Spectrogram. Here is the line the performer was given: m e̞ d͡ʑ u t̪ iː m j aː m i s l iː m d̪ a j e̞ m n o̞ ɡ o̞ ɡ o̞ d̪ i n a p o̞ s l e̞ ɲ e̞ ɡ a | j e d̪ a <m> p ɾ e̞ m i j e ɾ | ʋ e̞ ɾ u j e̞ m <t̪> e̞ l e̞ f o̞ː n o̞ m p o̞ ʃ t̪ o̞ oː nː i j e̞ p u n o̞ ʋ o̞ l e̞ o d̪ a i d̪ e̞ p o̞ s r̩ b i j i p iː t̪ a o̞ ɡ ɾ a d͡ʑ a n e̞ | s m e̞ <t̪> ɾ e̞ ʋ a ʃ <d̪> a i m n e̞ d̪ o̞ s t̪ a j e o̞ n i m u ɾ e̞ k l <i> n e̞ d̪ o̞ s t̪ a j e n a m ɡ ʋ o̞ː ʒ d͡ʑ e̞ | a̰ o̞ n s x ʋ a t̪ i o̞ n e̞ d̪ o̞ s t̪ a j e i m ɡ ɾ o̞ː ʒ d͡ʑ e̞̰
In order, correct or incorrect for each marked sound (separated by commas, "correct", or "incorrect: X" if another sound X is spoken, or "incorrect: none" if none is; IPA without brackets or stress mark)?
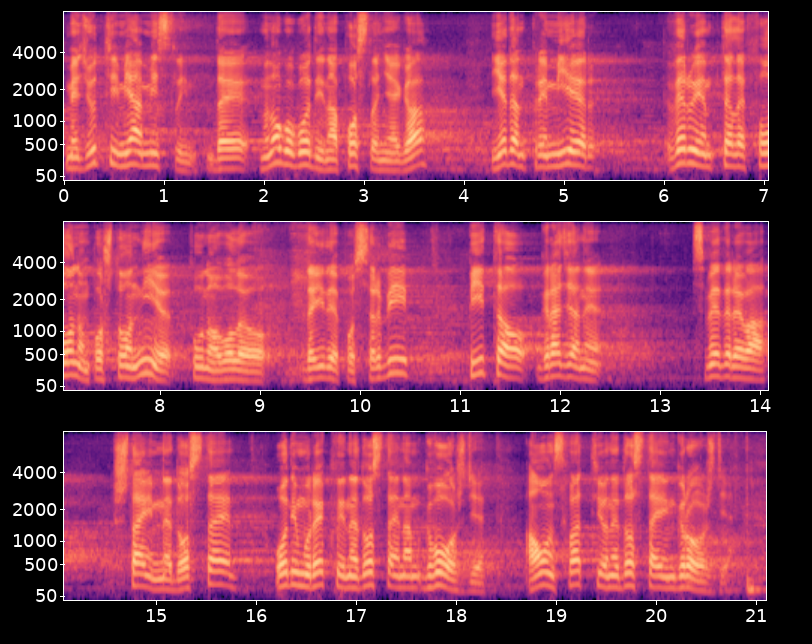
incorrect: n, correct, incorrect: d̪, incorrect: t̪, correct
